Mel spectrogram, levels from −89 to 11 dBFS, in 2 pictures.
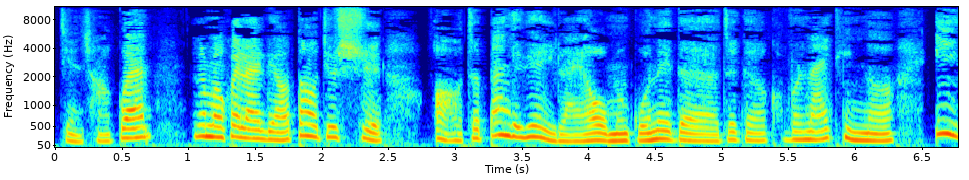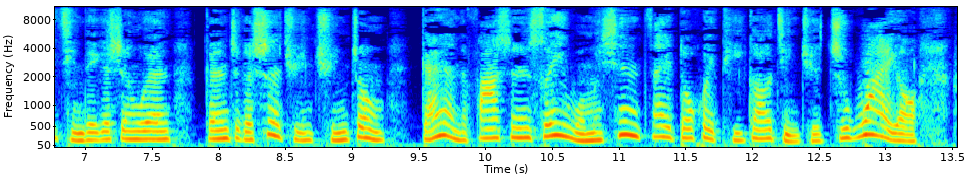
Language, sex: Chinese, male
